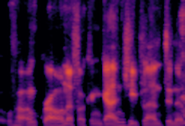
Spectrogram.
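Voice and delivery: dry and matter-of-fact, dropping the volume; deadpan reply. Retold or imitated. Answering her husband in a soft deadpan voice. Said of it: "I was like".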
